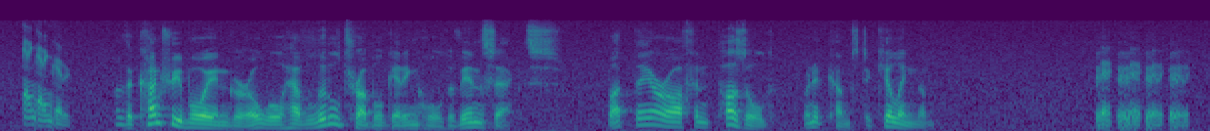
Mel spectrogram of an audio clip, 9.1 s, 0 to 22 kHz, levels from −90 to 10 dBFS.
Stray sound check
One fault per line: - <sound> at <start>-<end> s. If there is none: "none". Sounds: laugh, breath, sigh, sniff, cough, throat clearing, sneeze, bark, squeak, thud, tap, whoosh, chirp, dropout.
- chirp at 0.2-0.6 s
- laugh at 8.2-8.9 s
